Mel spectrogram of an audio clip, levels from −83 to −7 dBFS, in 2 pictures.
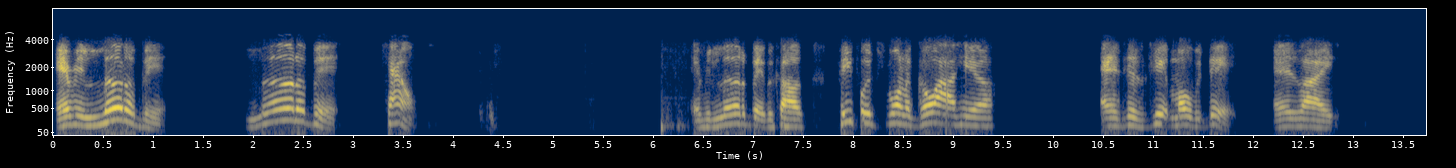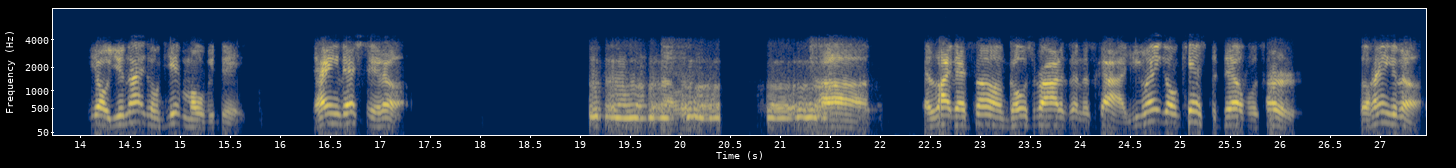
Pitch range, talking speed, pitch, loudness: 135-195 Hz, 130 wpm, 160 Hz, -23 LUFS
